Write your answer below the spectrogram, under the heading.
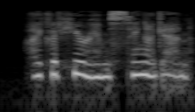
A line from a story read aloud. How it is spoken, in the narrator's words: she whispered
